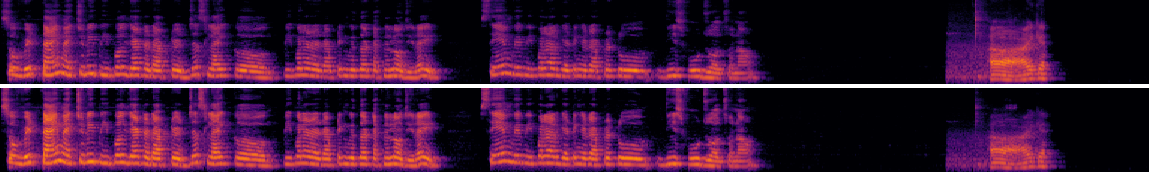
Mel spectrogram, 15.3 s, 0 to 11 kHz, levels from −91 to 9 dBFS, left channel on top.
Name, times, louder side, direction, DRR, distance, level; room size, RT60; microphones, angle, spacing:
voice 1, 0.0-5.8 6.5-10.0, right 4 dB, 90° right, 0.8 m, -25 dB
voice 2, 12.6-13.9, left 5 dB, 80° left, 0.7 m, -28 dB
7.0 x 3.8 x 4.2 m
head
